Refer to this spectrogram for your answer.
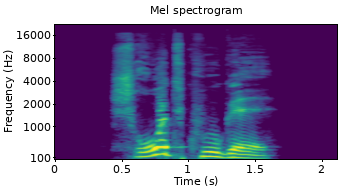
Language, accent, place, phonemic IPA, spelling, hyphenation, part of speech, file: German, Germany, Berlin, /ˈʃʁoːtˌkuːɡl̩/, Schrotkugel, Schrot‧ku‧gel, noun, De-Schrotkugel.ogg
- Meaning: shot (metal bead)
